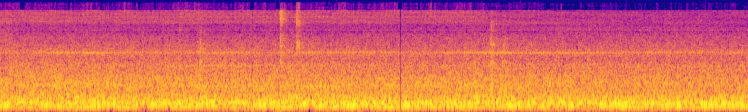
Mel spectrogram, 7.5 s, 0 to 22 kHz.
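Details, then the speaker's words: Unbranded 28-inch tower fan fitted with the fan blade motor from a 2010 Aloha Breeze 32-inch tower fan: steady low hum with faint drone and sharp ticks; abnormal motor running noise. "that sounds weird for that is so weird it's making a weird noise"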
